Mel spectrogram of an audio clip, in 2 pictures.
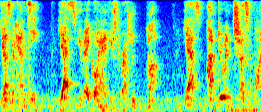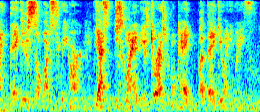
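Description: In a put-on character voice, someone whispers at a moderate pace, hoarse and strained. Background noise is clearly present. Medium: voice reel. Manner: soft, raspy, can't raise voice.

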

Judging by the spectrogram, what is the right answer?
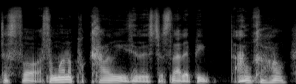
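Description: Very deep, low male voice with a northern English accent against a quiet background. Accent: mild Geordie-tinged northern English. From northern England. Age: 30s. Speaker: bare-knuckle fighter; podcast guest. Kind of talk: casual interview about life story. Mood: relaxed, candid, amused. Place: home room. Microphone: studio mic.

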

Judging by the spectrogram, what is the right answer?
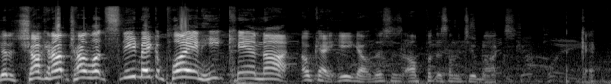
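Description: A man's extremely high, raised and projected voice, very fast and animated, with very wide pitch swings and big shifts in loudness. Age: 30s. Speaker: esports game commentator. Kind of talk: live commentary. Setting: live stream.

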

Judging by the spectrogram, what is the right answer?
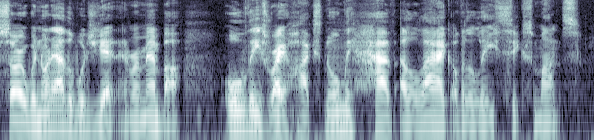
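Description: A man with an Australian accent talks at a fairly quick pace in a fairly low pitch, the sound dry with no echo. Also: ordinary pitch variation. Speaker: finance YouTuber. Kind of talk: vlog commentary; casual vlog chat. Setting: outdoors. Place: car. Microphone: phone near.

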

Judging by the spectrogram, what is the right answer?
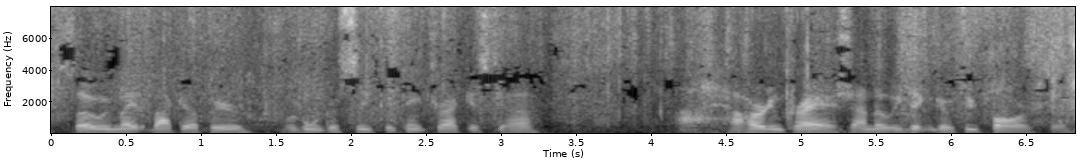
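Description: Monotone, flat delivery from a man at a fairly quick pace, dry with no echo, amid noticeable background noise. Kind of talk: casual vlog chat.

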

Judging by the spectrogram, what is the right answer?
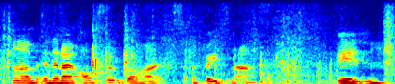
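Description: A woman's monotone, flat delivery over noticeable background noise. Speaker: vlogger. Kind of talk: casual vlog chat. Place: home room. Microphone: phone near.

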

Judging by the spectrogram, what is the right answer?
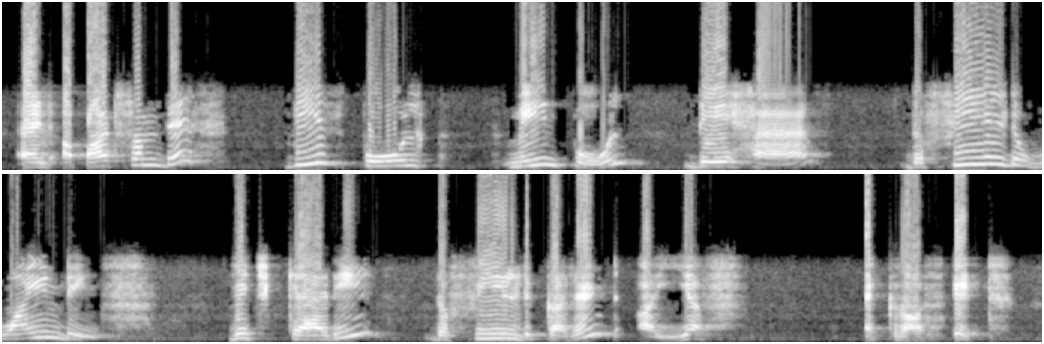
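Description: Against a quiet background, a woman speaks very slowly with long, frequent pauses, her high pitch moving in very wide swings. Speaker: engineering lecturer. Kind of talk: lecture. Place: classroom.

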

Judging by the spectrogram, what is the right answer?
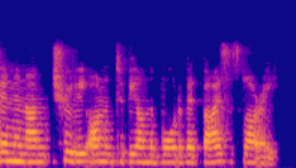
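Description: Somewhat breathy and in a New Zealand accent, the voice races at a very fast pace with monotone, flat intonation. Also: woman. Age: 50s. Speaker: orca researcher. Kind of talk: webinar interview.

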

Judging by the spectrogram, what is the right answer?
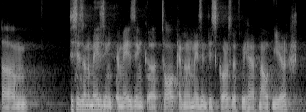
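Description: Against a quiet background, a man with an unremarkable speaking voice and a fairly low pitch speaks at a moderate pace with fairly even intonation and very even loudness. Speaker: audience participant; remote panel participant. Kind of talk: audience comment. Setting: video call. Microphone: video call.

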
